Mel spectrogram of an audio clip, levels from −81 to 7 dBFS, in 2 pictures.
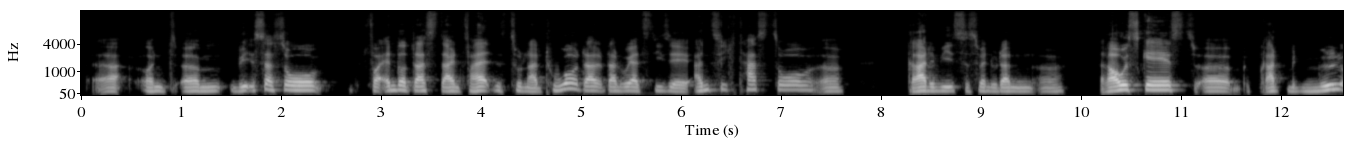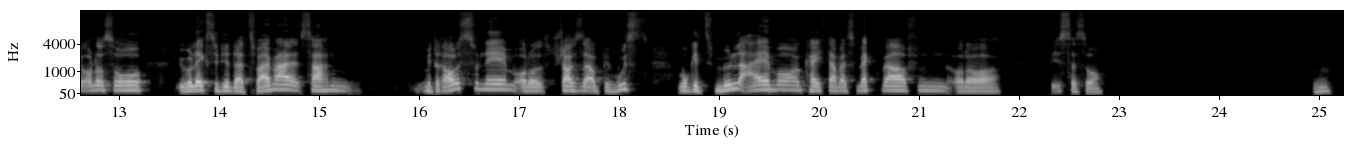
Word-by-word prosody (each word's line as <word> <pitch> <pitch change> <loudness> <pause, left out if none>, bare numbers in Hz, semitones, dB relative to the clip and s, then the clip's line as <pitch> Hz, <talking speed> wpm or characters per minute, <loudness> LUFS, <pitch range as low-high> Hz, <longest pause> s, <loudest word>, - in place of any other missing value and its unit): Ja, - - -4 0.2
und, 125 -1 -4
ähm, 125 +1 -1
wie 130 +4 -1
ist 140 +1 -8
das 160 -3 0
so? 155 -2 +4 0.4
Verändert 155 +2 +1
das 140 0 +2
dein 125 -1 +2
Verhältnis 135 +3 +1
zur 135 - -7
Natur, 145 - 0
da 140 -2 +2
da 130 +2 -1
du 130 +1 -4
jetzt 130 -2 -1
diese 125 -5 -3
Ansicht 165 +5 -6
hast 175 0 -3
so? 165 -2 -3
Äh, 125 0 -6 0.7
gerade 130 +2 +5
wie 130 0 -1
ist 130 0 -11
das, 120 0 -13
wenn 130 -1 -3
du 120 - -5
dann, 115 -1 -4 0.4
äh, - - -5
rausgehst, 165 +3 +6
äh, 125 -2 -1 0.3
gerade 125 +1 0
mit 120 -2 -9
Müll 140 +10 +2
oder 160 +2 -1
so? 155 -1 0 0.2
Überlegst 150 +3 +3
du 150 - -4
dir 140 0 +1
da 125 -4 +1
zweimal 170 -1 +3
Sachen 145 -1 -2 0.5
mit 135 +2 -7
rauszunehmen 185 +1 0
oder 130 -2 -1
schaust 145 0 +1
du 140 - 0
jetzt 125 - +3
auch - - -18
bewusst, 175 +10 -7 0.3
wo 135 - -2
gibt's 145 -4 -4
Mülleimer, 170 0 0
kann 140 -3 0
ich 135 - -10
da 135 - +1
was 130 0 -6
wegwerfen 145 -1 -1
oder 115 -1 -3 0.5
wie - - -14
ist - - -15
das - - -7
so? 105 -1 -7 2.1
Mhm. 120 +3 -10
140 Hz, 155 wpm, -23 LUFS, 125-160 Hz, 2.1 s, rausgehst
